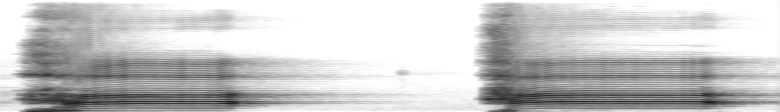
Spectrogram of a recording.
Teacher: اور اس کا مخرج جو ہے وہ انتہائے حلق یعنی حلق کا آخری حصہ ہے، تو یہاں سے ادا ہوگا ہا، ہا، اور اسی طرح اسی جگہ سے حمزہ، حمزہ، اس کا مخرج بھی انتہائے حلق ہے۔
